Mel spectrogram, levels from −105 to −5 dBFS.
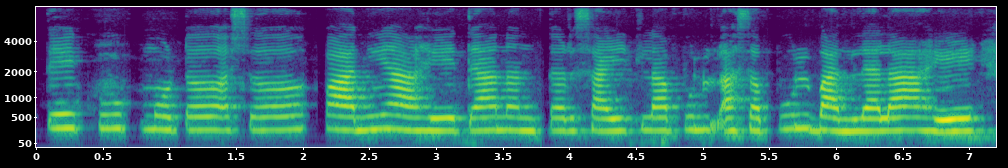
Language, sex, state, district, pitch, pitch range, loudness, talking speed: Marathi, female, Maharashtra, Chandrapur, 250 Hz, 240-260 Hz, -18 LUFS, 115 wpm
